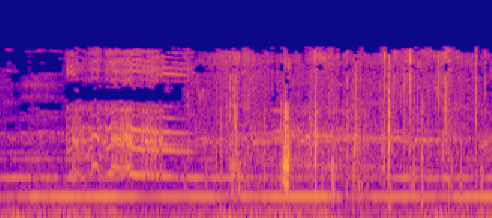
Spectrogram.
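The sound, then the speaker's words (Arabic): Rooster calls during a cockfight between two roosters in the stable of a caliph's palace, on a floor strewn with dust and straw. Crowing and clucking come with sharp bursts around the middle, over a steady low tone. “كان الديكان يقفزان ويهجم أحدهما على الآخر.”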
